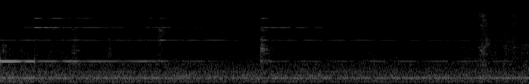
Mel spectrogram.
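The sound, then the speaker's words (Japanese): A Buddhist orin singing bowl, played by two elementary schoolchildren, rings with a steady, shimmering tone, its high overtones lingering throughout while a few soft taps add fresh strikes; quiet, with no voices. “小学生ふたりとねいろ演奏（２）おりん”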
